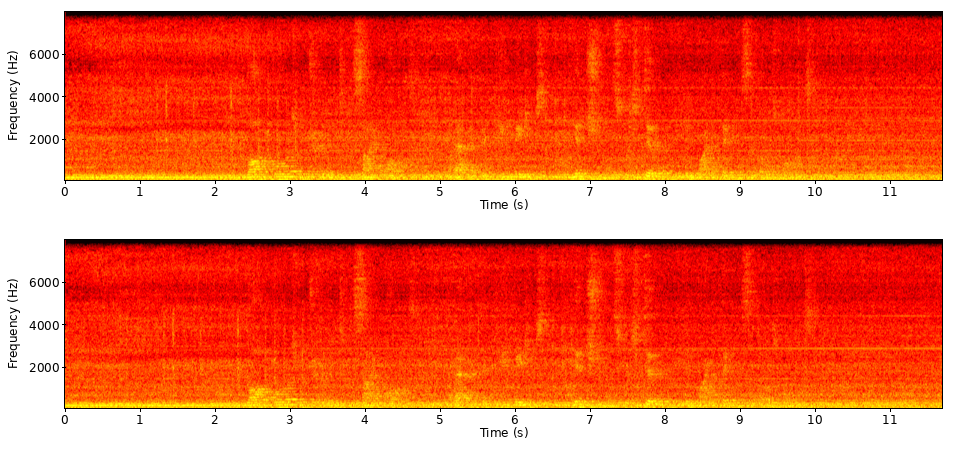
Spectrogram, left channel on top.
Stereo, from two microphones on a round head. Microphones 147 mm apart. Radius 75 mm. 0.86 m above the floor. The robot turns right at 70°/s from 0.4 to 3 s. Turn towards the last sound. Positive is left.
turn(degrees=150)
